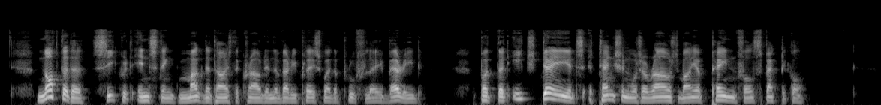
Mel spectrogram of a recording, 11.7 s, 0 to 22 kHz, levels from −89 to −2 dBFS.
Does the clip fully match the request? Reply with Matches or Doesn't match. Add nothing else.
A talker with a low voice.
Matches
